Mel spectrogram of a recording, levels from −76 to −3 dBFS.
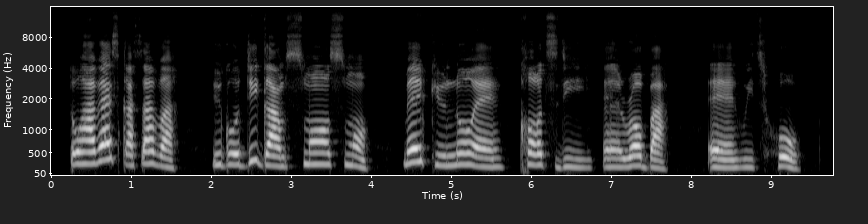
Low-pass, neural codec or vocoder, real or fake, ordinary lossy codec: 14.4 kHz; none; real; none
